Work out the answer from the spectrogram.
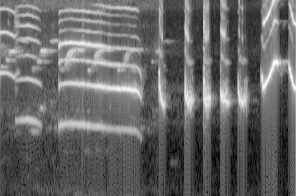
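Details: Varied lure song from an Asian pied starling: a long steady whistled note that slides down, followed by a series of short throaty chirps and two rising squeaky whistles.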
